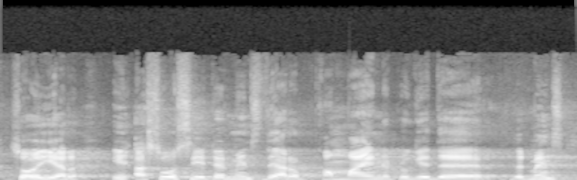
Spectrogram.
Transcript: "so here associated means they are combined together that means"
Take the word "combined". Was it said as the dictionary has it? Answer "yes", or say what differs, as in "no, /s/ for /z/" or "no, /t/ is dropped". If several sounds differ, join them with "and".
yes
